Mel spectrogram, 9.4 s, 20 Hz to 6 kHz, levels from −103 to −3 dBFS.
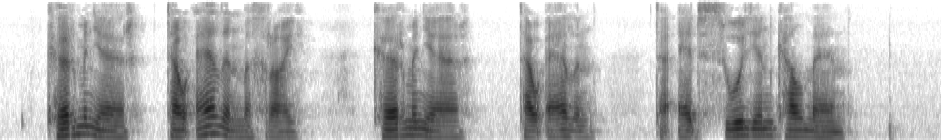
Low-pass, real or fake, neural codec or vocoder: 5.4 kHz; real; none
